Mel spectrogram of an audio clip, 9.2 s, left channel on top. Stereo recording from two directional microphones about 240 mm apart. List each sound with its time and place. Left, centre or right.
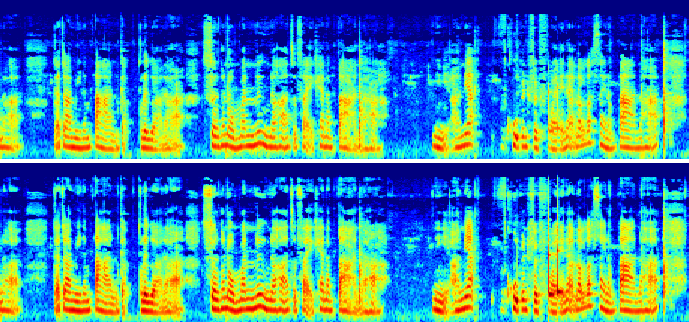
0.0 s a woman's voice: centre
